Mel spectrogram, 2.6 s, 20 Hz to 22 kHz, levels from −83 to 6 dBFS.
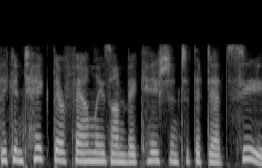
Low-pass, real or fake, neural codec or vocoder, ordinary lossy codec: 7.2 kHz; fake; vocoder, 44.1 kHz, 80 mel bands, Vocos; MP3, 48 kbps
